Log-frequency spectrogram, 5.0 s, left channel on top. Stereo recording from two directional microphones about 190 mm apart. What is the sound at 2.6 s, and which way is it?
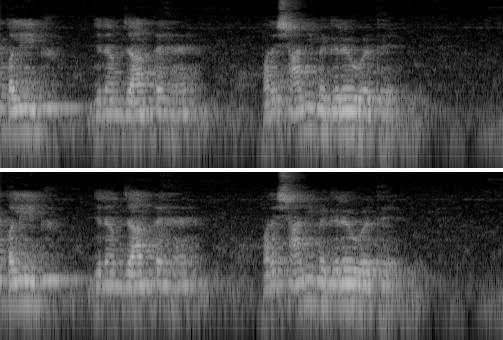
Speech, 25° left (ahead or behind).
